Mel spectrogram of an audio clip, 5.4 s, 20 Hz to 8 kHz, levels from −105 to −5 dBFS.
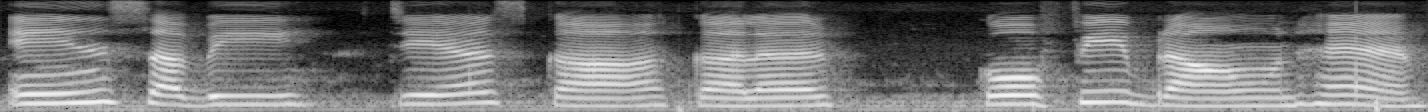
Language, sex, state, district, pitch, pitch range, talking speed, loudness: Hindi, female, Punjab, Fazilka, 225 Hz, 200-240 Hz, 90 wpm, -14 LUFS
